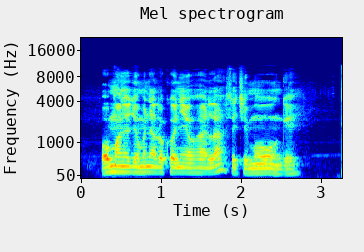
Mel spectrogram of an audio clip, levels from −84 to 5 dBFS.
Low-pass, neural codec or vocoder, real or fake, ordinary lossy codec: 10.8 kHz; none; real; none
